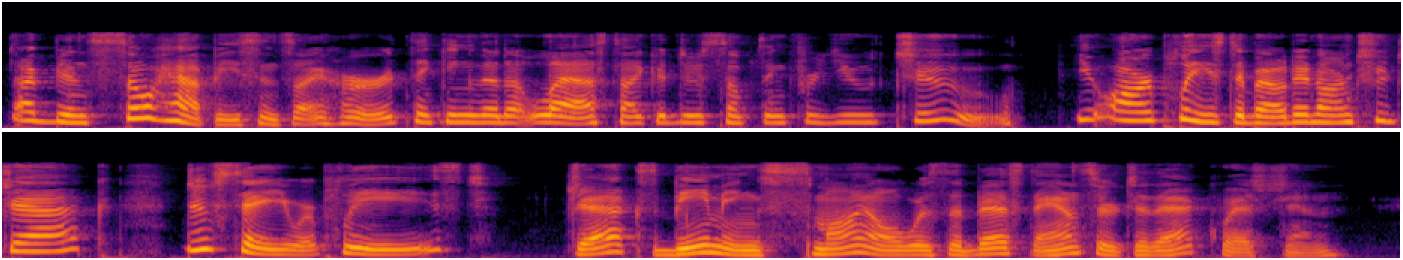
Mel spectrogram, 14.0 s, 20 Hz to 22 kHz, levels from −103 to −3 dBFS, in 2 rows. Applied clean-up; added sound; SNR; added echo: none; none; none; none.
